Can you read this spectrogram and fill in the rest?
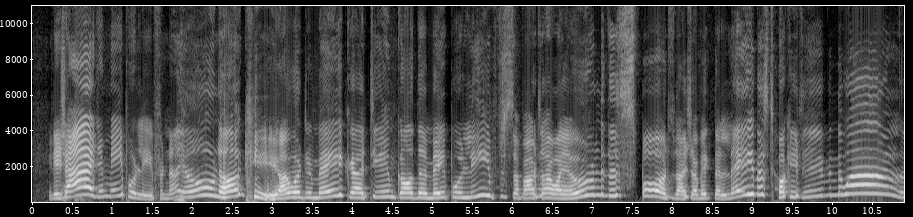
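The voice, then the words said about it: Old white man character voice. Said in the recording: “That was a Leaf accent. ... That was old white man, I think.”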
